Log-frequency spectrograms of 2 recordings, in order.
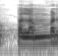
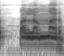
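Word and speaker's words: plumber: फिर यहां देखिए इसको प्लंबर नहीं पढ़ता। प्लंबर पढ़ते हैं। प्लंबर प्लंबर नहीं पढ़ा जाता। क्योंकि प्लंबर में बी क्या होता है? साइलेंट होता है ना लाल ठीक करने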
